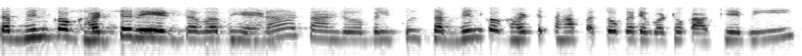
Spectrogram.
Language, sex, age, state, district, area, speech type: Sindhi, female, 30-45, Uttar Pradesh, Lucknow, urban, conversation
